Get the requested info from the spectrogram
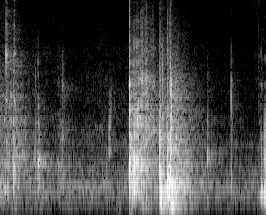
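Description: A few light knocks and clicks, the loudest about a second in, as a small plastic skincare bottle is handled and lifted out of a gift box lined with shredded paper.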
